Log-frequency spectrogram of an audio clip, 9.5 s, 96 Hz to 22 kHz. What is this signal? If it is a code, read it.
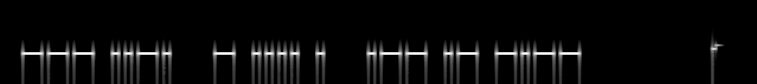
Morse code, heard as a keyed tone, about 15 wpm, 700 Hz. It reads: OF THE WAY
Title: Sets of 4 Words 15wpm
